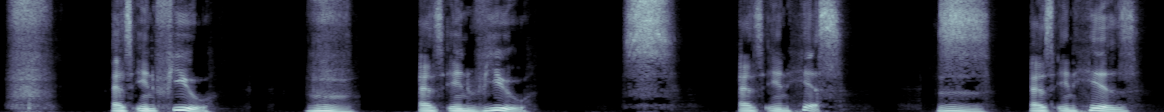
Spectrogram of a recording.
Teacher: All these sounds are made by partially blocking the air moving through your mouth which creates an audible friction. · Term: fricative consonants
